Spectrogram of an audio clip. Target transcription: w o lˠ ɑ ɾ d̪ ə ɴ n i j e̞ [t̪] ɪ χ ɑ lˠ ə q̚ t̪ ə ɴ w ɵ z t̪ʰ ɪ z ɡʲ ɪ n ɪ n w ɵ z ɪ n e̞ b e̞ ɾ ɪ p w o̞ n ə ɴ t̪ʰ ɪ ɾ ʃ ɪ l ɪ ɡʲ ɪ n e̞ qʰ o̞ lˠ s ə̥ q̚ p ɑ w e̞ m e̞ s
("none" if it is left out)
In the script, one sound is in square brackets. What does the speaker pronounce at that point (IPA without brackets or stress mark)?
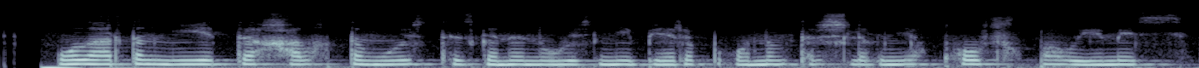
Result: t̪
